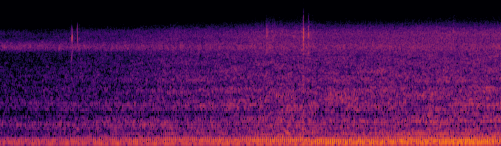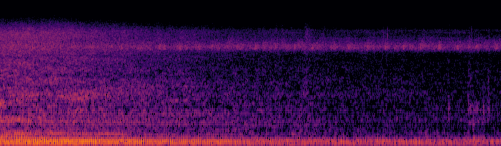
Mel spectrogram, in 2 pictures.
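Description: Low engine rumble of a motor vehicle passing, swelling to its loudest in the middle and fading away, over the steady high-pitched buzz of insects.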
